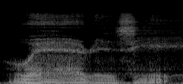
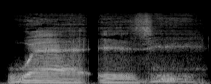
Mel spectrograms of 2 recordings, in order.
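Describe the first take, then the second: First: Very slow, much softer dying-dragon voice; weak dragon hiss. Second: Very slow monstrous voice, gathering strength; stronger dragon hiss. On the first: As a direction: rasp it out with the last of your strength. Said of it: "he hissed weakly". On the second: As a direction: menace rising as the dragon rallies. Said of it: "hissed a little more strongly". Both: Acted.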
